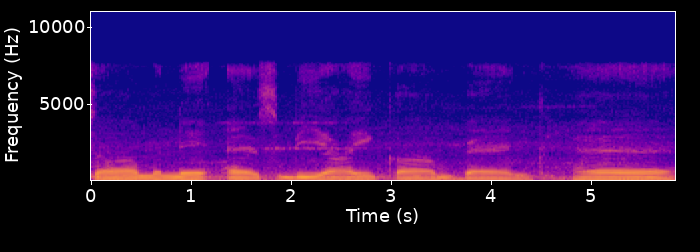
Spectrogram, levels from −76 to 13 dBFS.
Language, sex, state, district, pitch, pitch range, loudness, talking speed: Hindi, male, Madhya Pradesh, Dhar, 115 Hz, 110-125 Hz, -15 LUFS, 50 wpm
